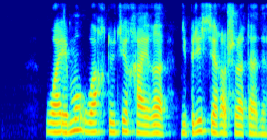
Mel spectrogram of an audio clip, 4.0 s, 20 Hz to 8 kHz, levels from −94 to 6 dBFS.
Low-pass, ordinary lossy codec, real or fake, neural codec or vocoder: 7.2 kHz; none; fake; vocoder, 22.05 kHz, 80 mel bands, HiFi-GAN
